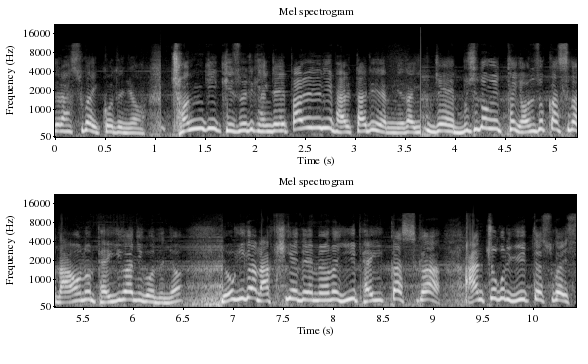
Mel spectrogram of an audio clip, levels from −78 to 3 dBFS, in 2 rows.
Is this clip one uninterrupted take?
no; 1 cut; at 3.6 s

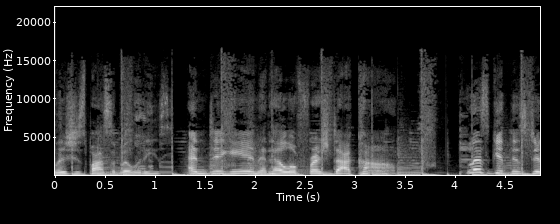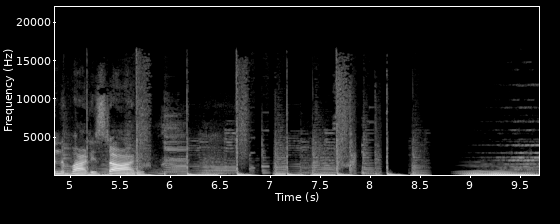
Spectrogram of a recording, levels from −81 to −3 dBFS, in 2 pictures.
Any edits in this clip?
yes; 1 cut; at 8.6 s

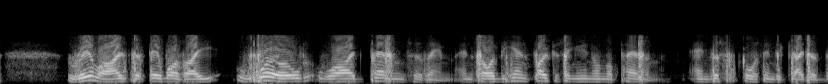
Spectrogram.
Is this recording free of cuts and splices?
no; 1 cut; at 1.3 s

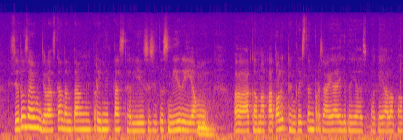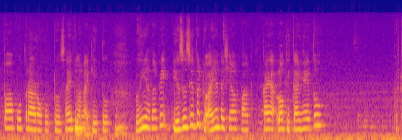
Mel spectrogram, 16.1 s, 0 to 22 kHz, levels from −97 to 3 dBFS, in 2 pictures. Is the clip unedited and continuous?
yes; 0 cuts

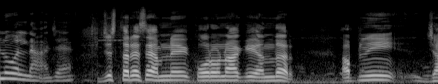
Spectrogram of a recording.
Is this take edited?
yes; 1 cut; at 0.9 s

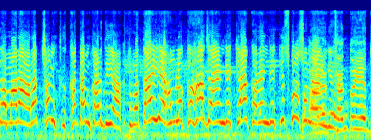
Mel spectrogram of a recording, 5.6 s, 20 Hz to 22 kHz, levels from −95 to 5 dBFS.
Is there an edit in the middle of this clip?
yes; 1 cut; at 1.8 s

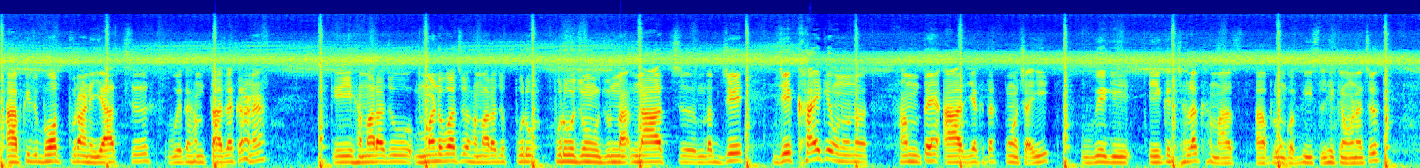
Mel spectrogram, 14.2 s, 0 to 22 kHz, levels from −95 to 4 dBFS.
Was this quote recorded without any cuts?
yes; 0 cuts

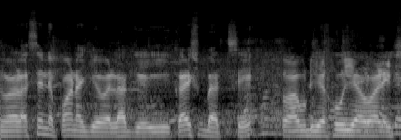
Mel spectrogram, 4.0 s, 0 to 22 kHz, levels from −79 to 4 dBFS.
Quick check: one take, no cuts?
no; 1 cut; at 2.8 s

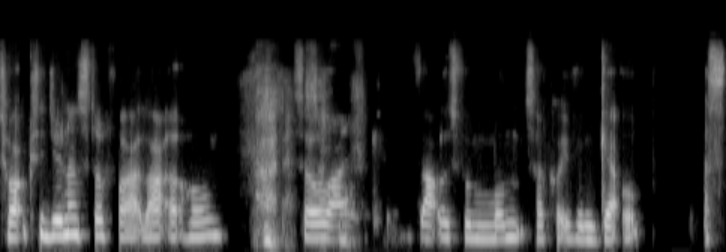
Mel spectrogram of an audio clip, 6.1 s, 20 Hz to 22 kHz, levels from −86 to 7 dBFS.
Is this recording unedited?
yes; 0 cuts

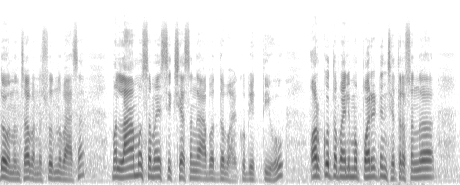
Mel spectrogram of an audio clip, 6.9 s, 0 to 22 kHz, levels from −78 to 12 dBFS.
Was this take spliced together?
yes; 1 cut; at 4.4 s

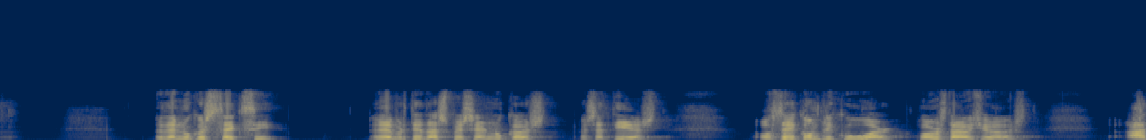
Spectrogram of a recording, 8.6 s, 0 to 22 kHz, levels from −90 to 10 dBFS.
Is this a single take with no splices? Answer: yes; 0 cuts

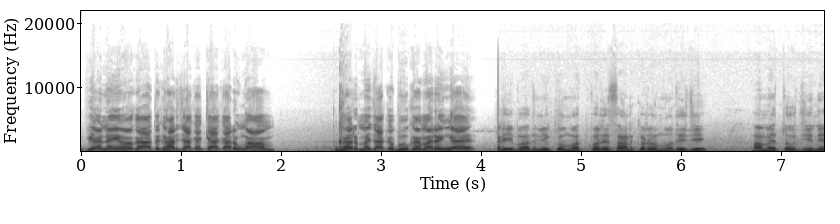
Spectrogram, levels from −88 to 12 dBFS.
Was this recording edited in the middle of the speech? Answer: yes; 1 cut; at 4.2 s

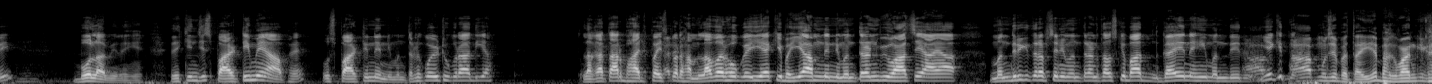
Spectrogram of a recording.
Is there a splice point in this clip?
no; 0 cuts

